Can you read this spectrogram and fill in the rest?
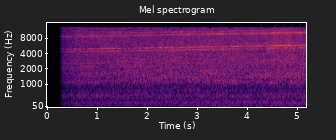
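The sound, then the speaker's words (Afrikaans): The British Bloodhound supersonic car, the world's fastest vehicle, powered by a modern EJ200 jet engine, roars loudly and steadily, a dense rumbling blast topped by a thin high whine, cutting in abruptly and holding for several seconds with no voices. “Dit is die oorverdowende geluid van die Bloodhound se persooniese motor.”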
